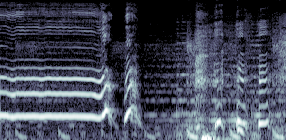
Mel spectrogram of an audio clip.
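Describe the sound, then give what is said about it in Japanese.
Dog barking sound effect marking a mock shrine offering: a sustained ringing tone gives way to a loud whining howl and then a quick series of sharp barks and yelps, with no talk. “久々犬神様が吠えました。”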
